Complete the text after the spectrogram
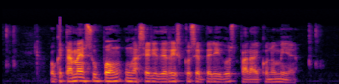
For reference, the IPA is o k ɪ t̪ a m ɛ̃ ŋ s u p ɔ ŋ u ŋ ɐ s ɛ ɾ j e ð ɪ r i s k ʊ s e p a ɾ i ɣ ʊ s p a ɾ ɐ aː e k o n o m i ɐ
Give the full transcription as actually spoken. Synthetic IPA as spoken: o k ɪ t̪ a m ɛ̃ ŋ s u p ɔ ŋ u ŋ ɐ s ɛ ɾ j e ð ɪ r i s k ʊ s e p e ɾ i ɣ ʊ s p a ɾ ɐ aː e k o n o m i ɐ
